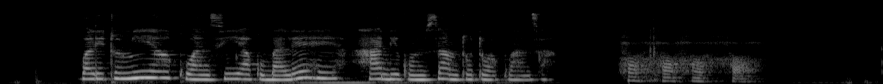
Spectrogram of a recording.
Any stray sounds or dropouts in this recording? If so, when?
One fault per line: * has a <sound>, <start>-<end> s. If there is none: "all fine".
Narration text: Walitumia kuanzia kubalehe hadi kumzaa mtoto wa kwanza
* has a laugh, 6.2-7.7 s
